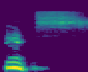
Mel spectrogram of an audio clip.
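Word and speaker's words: Ix: না সেটাকে তারা বলে ইক্স ইক্স ইক্স ওকে ইক্স ইক্স দেখেন আমরা যেটাকে হচ্ছে এক্স বলি সেটাকে তারা বলে ইক্স ইক্স দেখেন ইক্স তবে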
